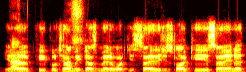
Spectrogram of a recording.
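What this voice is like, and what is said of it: Australian accent. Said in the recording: “the Aussie accent ... just you just love your voice. Sounds good on the radio.”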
